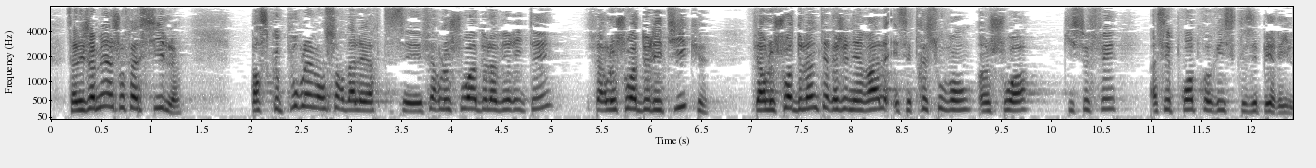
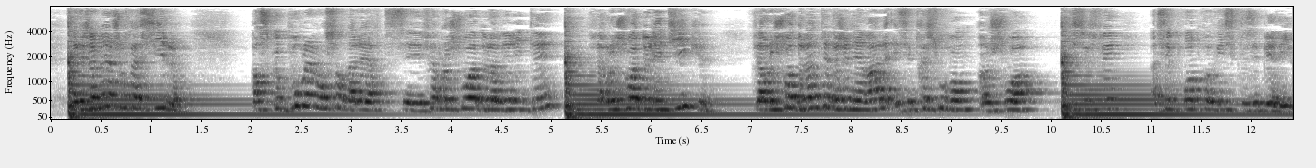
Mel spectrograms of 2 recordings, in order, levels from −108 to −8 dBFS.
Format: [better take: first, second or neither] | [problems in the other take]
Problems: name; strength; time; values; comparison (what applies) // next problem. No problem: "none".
first | background sound (Bowed string instrument); 4 dB below the speech // room echo; dies away in 0.6 s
